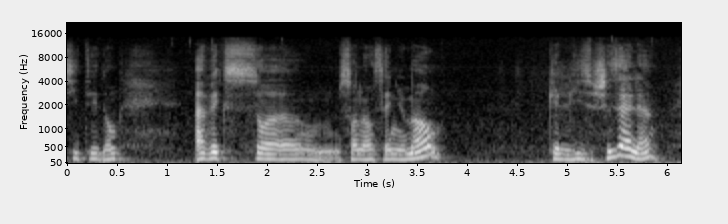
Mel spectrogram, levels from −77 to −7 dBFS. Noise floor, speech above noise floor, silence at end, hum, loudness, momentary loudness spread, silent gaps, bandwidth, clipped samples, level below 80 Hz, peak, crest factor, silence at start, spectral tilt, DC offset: -47 dBFS; 25 dB; 0 s; none; -22 LUFS; 10 LU; none; 14.5 kHz; under 0.1%; -50 dBFS; -2 dBFS; 22 dB; 0 s; -4.5 dB/octave; under 0.1%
